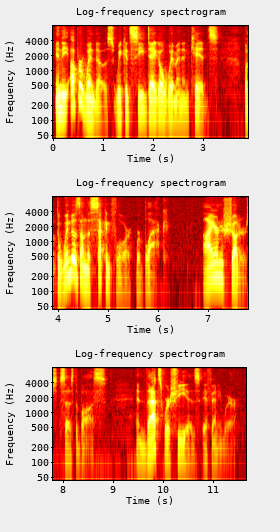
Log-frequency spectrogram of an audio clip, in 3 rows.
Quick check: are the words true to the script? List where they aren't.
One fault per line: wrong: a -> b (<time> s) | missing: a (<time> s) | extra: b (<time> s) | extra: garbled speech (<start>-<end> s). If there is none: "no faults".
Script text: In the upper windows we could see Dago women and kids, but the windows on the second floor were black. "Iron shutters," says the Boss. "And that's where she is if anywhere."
no faults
